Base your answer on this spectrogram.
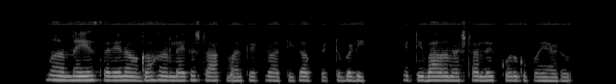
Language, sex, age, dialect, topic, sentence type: Telugu, male, 18-24, Central/Coastal, banking, statement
